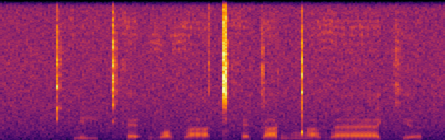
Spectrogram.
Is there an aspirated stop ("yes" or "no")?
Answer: yes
